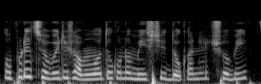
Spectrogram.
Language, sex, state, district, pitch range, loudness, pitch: Bengali, female, West Bengal, Alipurduar, 250-290 Hz, -20 LUFS, 275 Hz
